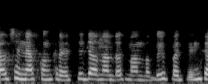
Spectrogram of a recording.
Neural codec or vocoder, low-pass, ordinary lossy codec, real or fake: none; 5.4 kHz; Opus, 32 kbps; real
